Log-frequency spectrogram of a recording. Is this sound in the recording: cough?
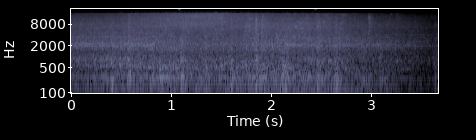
no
